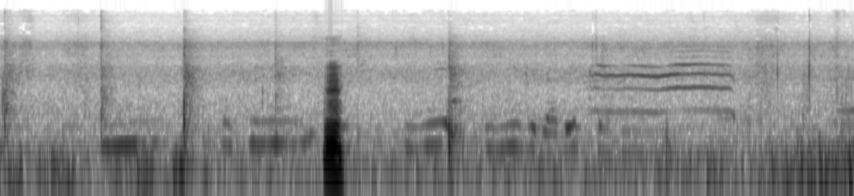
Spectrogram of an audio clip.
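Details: Cute cat, curious about what is inside a hole, gives one drawn-out, steady harmonic meow near the end, after scattered short clicks and taps, with quiet human voices in the background.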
